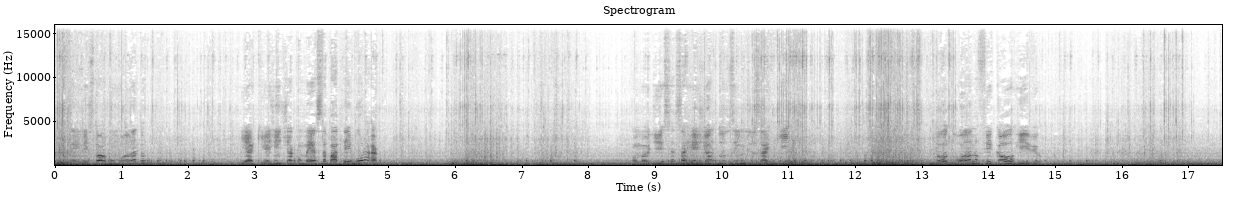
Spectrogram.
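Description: A car engine rumbles steadily inside the car.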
